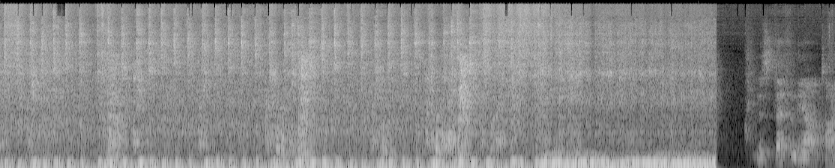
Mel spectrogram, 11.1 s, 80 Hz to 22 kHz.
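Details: TVR 290 S first start on MS2 engine management with a TFI black CCD module: lumpy, uneven firing with an irregular beat and stumbling revs before it cuts out; the engine is running well out of time.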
